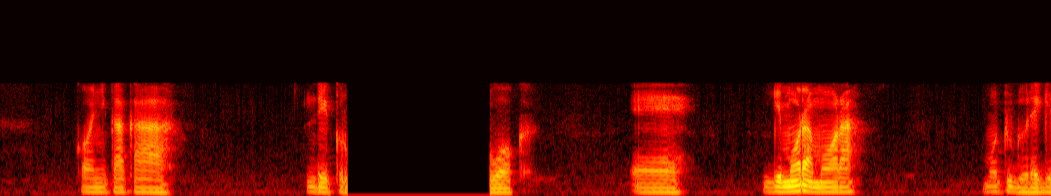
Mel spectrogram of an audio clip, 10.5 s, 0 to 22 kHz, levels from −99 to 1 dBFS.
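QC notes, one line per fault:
3.46–4.90 s, playback stall: speech drops to silence for 1.43 s mid-flow, then resumes; likely the player ran out of buffered data or was blocked.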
